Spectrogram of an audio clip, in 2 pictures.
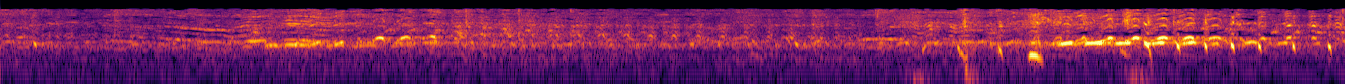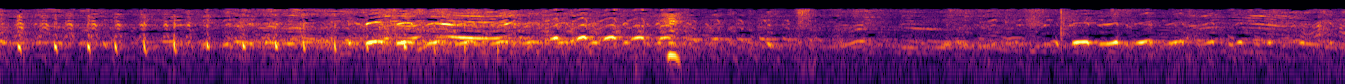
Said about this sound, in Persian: اولا چقدر طول کشید ما الان گریه کردیم، چقدر مایه میخواد.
